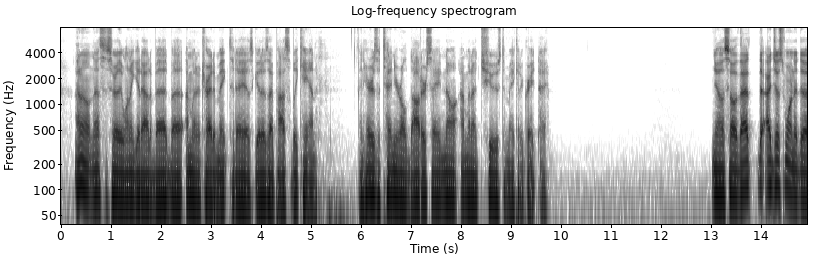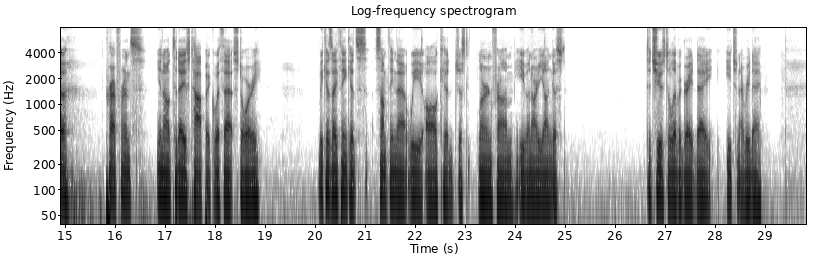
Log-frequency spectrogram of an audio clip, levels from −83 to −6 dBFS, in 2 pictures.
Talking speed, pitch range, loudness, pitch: 170 wpm, 75-90 Hz, -21 LUFS, 80 Hz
